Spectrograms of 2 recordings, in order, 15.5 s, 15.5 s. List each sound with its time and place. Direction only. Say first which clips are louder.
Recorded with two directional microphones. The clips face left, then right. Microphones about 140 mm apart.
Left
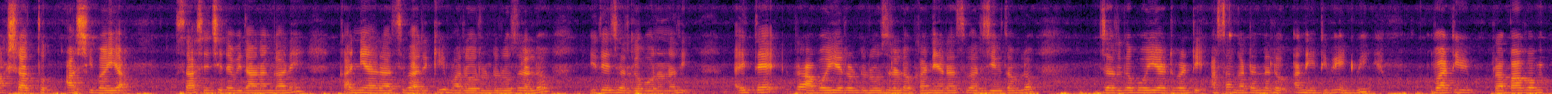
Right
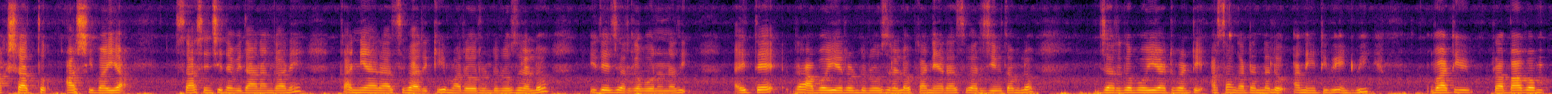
0.0 s a woman's voice: right 10 dB; 25° right (ahead or behind)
